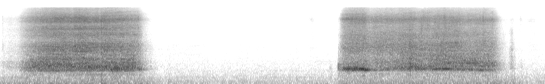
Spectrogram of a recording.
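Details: Cat scratching at its litter, heard as two broad, hissing scrapes of about a second each separated by a short silence, dry and gritty with no voice.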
